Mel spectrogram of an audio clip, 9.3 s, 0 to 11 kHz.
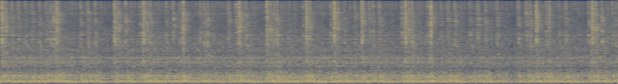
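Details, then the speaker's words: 1929 Ford Model A, running poorly since its carburetor rebuild, after the leaking carburetor gasket was tightened and the needle valve adjusted: low idle with a slightly uneven, hunting beat; thought to be running too lean, not confirmed. "Too lean, I think. So, we've got adjustment on the needle valve now."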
